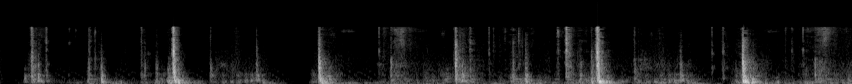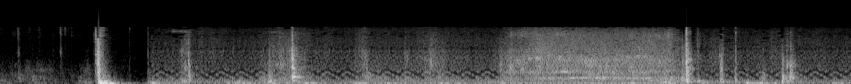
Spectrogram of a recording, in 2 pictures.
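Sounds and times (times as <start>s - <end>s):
mechanical running noise: 10.0s - 17.0s.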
